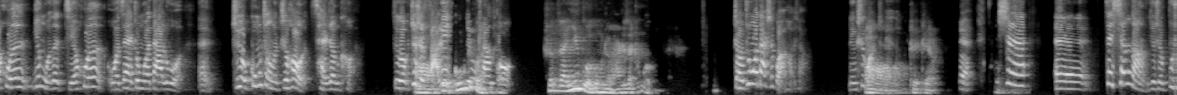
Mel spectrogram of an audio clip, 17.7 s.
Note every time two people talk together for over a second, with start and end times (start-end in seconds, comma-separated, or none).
6.2-7.7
